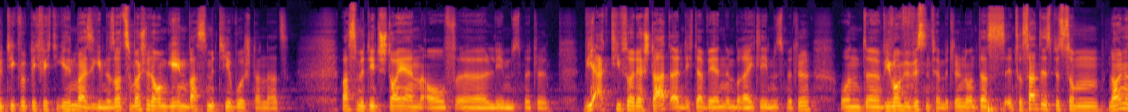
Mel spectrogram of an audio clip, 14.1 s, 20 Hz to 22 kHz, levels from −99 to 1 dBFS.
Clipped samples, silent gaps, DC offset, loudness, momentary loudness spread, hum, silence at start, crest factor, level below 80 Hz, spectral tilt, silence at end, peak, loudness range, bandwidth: under 0.1%; none; under 0.1%; -18 LUFS; 9 LU; none; 0 s; 18 dB; -62 dBFS; -4 dB/octave; 0 s; 0 dBFS; 2 LU; 19.5 kHz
